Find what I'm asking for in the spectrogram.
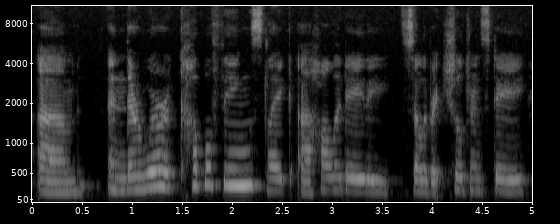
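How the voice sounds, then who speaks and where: A woman's voice: medium pitch, normal speed, warm tone. A woman from Costa Rica who grew up in Utah, a book author talking as a guest in a casual interview, with many fillers and restarts. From Costa Rica, raised in Utah.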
